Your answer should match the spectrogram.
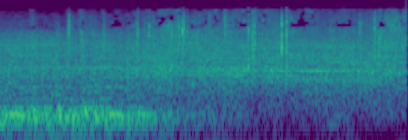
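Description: Ice hockey arena sound during live play: a steady crowd din with a few sharp clacks of stick and puck. A low drone runs through the first second and a half.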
